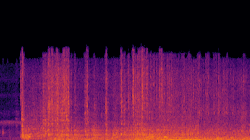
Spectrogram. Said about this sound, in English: An airboat glides over the water, so any animals swimming below us will be safe. The secret to this unusual boat is the giant fan. As the fan turns, it pushes out a stream of air and the boat moves forward.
